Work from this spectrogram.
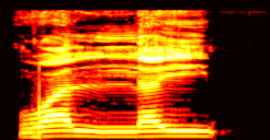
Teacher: واللی، لام زبر کو یا کے ساتھ ملائیں گے، لام زبر کے آگے یا ساکن ہے، یہاں پر یا لین ہوگا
